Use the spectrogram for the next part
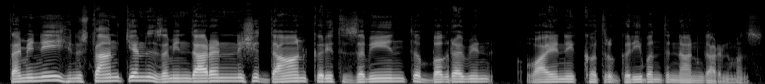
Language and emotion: Kashmiri, neutral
